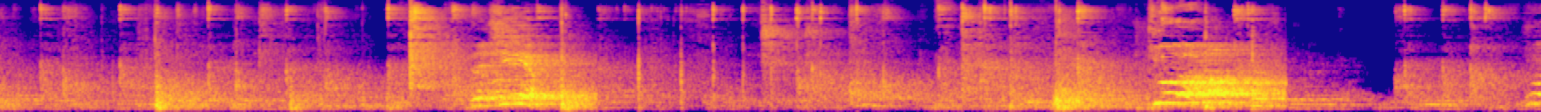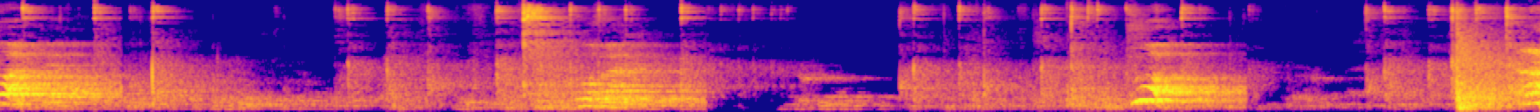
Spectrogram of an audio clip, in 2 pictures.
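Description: Table tennis rallies: the ball clicks sharply off the bats and the table in quick succession, in bursts of play with short breaks between points.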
